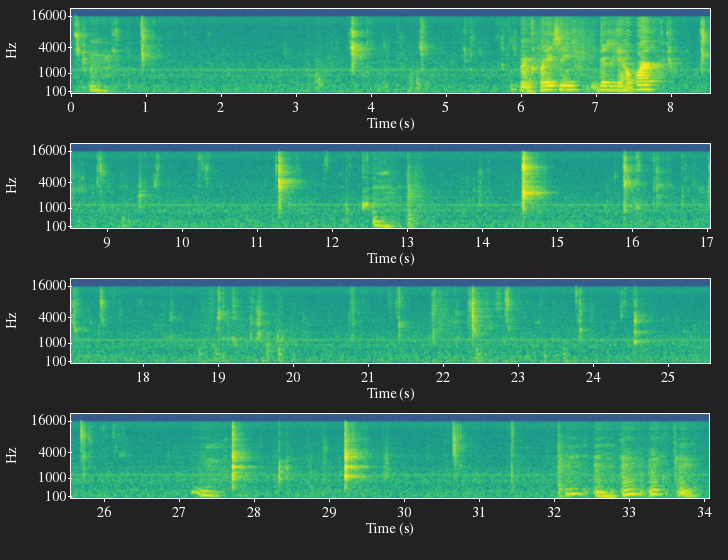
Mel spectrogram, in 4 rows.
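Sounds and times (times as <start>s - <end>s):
close chewing of food: 2.8s - 5.9s, 7.8s - 10.6s, 15.6s - 27.0s, 27.6s - 31.7s
wet mouth clicks and smacks: 11.2s - 12.5s, 13.9s - 15.0s, 15.8s - 17.6s.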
